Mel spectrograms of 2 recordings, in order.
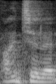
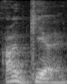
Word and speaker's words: Ajna: This is called Agya chakra. Some people say Ajna, no, it's Agya, the Sanskrit pronunciation, Agya chakra.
